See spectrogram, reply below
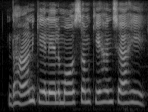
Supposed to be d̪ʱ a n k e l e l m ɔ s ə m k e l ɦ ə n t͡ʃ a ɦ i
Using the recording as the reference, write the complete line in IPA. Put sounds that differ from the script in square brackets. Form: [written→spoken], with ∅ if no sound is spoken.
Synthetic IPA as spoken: d̪ʱ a n k e l e l m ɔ s ə m k e [l→∅] ɦ ə n t͡ʃ a ɦ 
